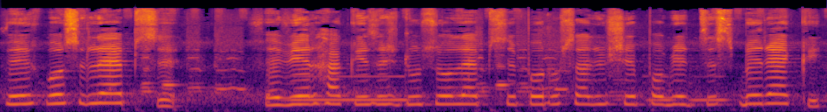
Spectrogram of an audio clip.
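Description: A woman voices a clever, kind young male sheepdog in a highland audio play. The voice is high and reassuring, with a Polish Goral accent. Music is clearly heard underneath. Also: flat delivery, unhurried. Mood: helpful, eager. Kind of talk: audio play dialogue in dialect.

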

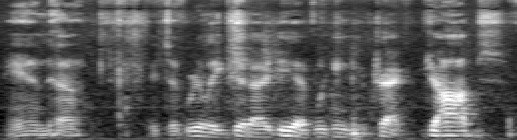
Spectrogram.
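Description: A man's voice: sits low, moderate pace, a bit bright. A man on a board, giving informal remarks at a meeting. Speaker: board member. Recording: noisy meeting room recording.

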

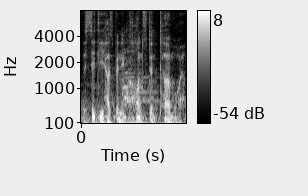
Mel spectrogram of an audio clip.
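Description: An actor playing a formal feudal Japanese lord in a video game, measured and authoritative. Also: male voice, deep voice, fairly even intonation, close to an everyday voice. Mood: solemn. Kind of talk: video game cutscene acting. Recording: very loud plucked-string music behind.

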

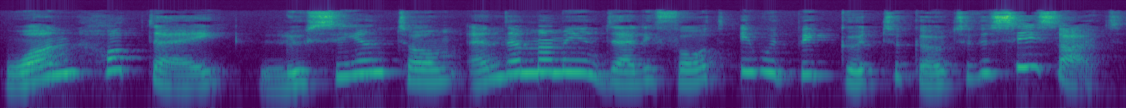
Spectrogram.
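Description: A middle-aged woman reading a picture book aloud to young children, explaining and asking simple questions in an expressive way. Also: a little high, normal speed. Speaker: pre-school storyteller. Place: small living room at home. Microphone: phone or tablet at about arm's length.

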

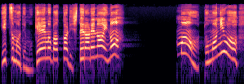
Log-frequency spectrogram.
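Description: A woman's voice: very high voice, very animated, a little fast, fairly bright tone, dry recording, clean studio sound, full character voice. A woman voicing a cheerful, childlike android girl in an anime game, playful and boastful in manner. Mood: teasing. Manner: playful, childlike, refers to herself by name. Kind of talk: anime game character voice lines. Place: dry studio.

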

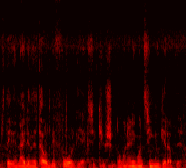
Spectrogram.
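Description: A man plays a gruff guerrilla chief giving orders in a video game. His voice is low and very mellow. Faint music plays behind. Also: quick pace, lightly acted. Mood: commanding. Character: gruff, commanding middle-aged guerrilla chief. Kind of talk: dramatic video game cutscene acting.

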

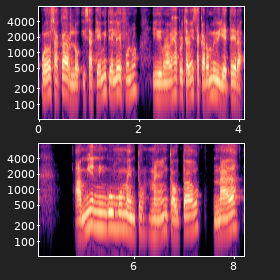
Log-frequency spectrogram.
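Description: A young man with a Venezuelan accent and a slightly high voice gives spontaneous testimony on a video call. He explains himself earnestly and repeats himself as he pleads his case as a defendant. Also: a little mellow. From Venezuela, born in Caracas. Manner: earnest, repetitive explaining with apologies to the judge. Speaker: defendant speaking at a court hearing. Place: indoors against a plain wall, on a video call. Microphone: phone at arm's length on video call.

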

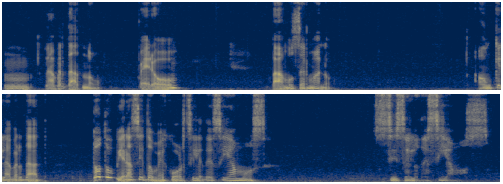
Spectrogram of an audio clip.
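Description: A man acting an animated, raspy anime hero. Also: sits high, slow pace, long pauses, heavily acted. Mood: wistful, pleading. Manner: exclamatory, teasing, swinging from loud to hushed. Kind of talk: anime fan-dub ASMR roleplay.

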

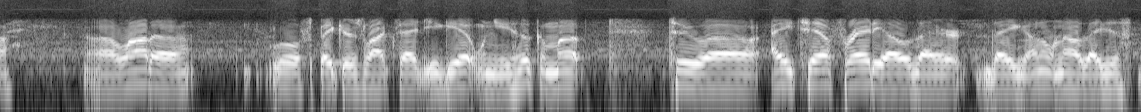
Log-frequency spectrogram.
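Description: A middle-aged man hosting a casual amateur radio livestream, speaking close to a boom microphone. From Tennessee, United States. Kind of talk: casual ham radio chat and calling. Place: small indoor home radio room. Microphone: close boom microphone with headset. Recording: dull lo-fi sound, faint radio noise.

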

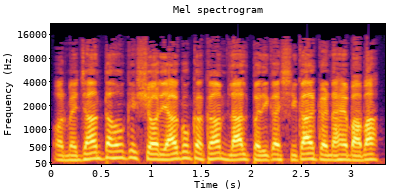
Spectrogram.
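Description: A man's voice: on the high side, a little fast, dry recording, studio quality, lightly acted. A man voicing a brave, earnest young warrior prince in a cartoon. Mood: resolute. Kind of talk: Hindi cartoon voice acting.

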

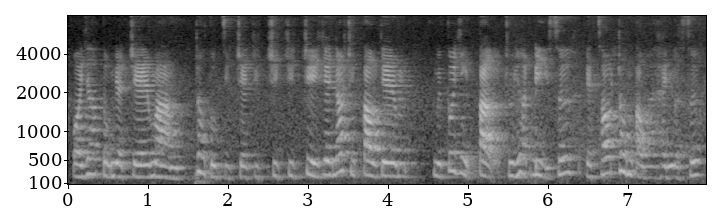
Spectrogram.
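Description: Woman, 30s, vlog host telling a story to camera; slightly high, crisp voice; roomy echo. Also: brisk, sharp tone. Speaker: channel host. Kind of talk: talking to camera. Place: dim wood-walled room indoors. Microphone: camera in front at desk distance. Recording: echoey room with faint background noise.

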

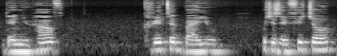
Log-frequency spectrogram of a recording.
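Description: A man giving an informal, explanatory software tutorial, often turning statements into little rhetorical questions. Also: on the high side, flat delivery, slow pace, poor audio. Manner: explanatory, poses rhetorical "what?" questions mid-sentence. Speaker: tutorial presenter. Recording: clear background noise.

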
